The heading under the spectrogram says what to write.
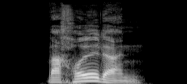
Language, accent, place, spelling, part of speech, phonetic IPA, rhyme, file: German, Germany, Berlin, Wacholdern, noun, [vaˈxɔldɐn], -ɔldɐn, De-Wacholdern.ogg
- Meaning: dative plural of Wacholder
